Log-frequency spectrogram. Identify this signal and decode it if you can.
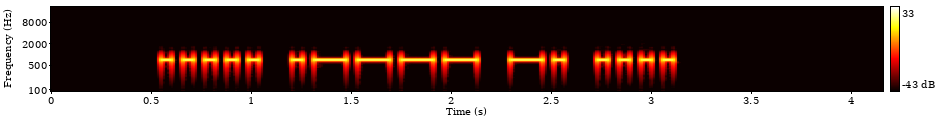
Morse code, heard as a keyed tone, about 22 wpm, 700 Hz. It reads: 51NH
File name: practice / 22wpm / Four Letter-Number Combinations - 22wpm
